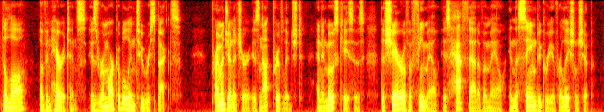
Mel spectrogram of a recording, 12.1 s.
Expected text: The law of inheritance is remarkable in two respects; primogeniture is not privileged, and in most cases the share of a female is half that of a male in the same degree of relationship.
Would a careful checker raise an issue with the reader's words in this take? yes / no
no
